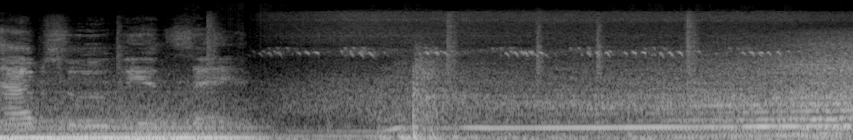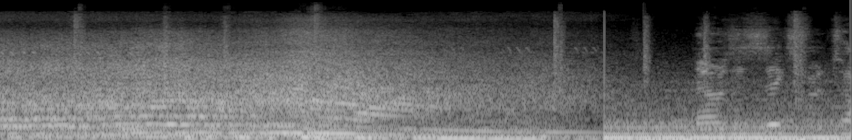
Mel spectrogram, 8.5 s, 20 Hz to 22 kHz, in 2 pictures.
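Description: A McLaren 600LT supercar with hood exit exhaust pipes revs loudly up close. Its engine tone climbs and then falls over a few seconds, with rumbling idle on either side.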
